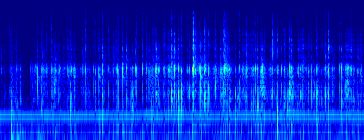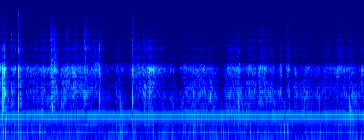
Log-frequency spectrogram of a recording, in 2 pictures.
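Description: Long nails tap the front panel of an upright, partly full kraft paper snack pouch in rapid, dry, papery clicks with a crinkly midrange rattle and no ring after each tap. The tapping is sharpest and most spaced in the first half, then settles into a softer, denser rustling patter over a faint steady low hum.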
